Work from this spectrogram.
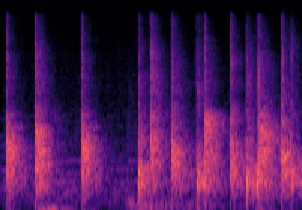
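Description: Applause-style hand clapping in a Turkish talk segment, heard as a dozen or so sharp, separate claps in an uneven rhythm, fairly close and alone with no speech over them.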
